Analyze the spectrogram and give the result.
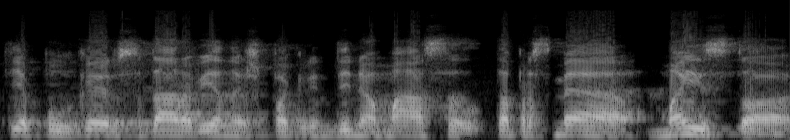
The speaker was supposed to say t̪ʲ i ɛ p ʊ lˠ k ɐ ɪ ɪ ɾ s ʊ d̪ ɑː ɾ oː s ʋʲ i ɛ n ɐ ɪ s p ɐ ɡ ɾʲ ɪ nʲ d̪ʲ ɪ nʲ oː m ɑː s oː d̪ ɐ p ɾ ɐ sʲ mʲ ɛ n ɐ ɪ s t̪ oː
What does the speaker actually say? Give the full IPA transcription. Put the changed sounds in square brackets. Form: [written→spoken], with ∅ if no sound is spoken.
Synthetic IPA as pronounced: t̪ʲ i ɛ p ʊ lˠ k ɐ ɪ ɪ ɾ s ʊ d̪ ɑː ɾ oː [s→∅] ʋʲ i ɛ n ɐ ɪ [s→ʃ] p ɐ ɡ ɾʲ ɪ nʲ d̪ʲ ɪ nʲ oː m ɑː s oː [d̪→t̪] ɐ p ɾ ɐ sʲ mʲ ɛ [n→m] ɐ ɪ s t̪ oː

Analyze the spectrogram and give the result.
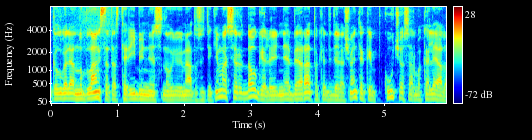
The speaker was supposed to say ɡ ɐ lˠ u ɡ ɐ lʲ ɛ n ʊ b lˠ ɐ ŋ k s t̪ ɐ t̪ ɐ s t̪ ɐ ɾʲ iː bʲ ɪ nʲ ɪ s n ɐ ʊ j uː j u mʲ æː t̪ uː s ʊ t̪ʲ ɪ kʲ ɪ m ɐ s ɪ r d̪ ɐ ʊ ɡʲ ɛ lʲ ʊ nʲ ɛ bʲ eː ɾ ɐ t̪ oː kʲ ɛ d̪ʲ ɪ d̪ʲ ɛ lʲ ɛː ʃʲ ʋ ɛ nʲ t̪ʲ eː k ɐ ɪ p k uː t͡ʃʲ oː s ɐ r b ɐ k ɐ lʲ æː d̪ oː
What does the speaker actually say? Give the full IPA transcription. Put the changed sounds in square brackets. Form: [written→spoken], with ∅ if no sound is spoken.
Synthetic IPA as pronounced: ɡ ɐ lˠ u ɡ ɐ lʲ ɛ n ʊ b lˠ ɐ ŋ k s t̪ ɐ t̪ ɐ s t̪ ɐ ɾʲ iː bʲ ɪ nʲ ɪ s n ɐ ʊ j uː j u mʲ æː t̪ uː s ʊ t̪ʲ ɪ kʲ ɪ m ɐ s ɪ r d̪ ɐ ʊ ɡʲ ɛ lʲ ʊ nʲ ɛ bʲ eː ɾ ɐ t̪ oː kʲ ɛ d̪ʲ ɪ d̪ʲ ɛ lʲ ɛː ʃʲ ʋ ɛ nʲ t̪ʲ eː k ɐ ɪ p k uː t͡ʃʲ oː s ɐ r b ɐ k ɐ lʲ æː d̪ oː

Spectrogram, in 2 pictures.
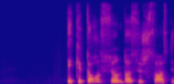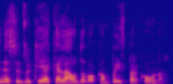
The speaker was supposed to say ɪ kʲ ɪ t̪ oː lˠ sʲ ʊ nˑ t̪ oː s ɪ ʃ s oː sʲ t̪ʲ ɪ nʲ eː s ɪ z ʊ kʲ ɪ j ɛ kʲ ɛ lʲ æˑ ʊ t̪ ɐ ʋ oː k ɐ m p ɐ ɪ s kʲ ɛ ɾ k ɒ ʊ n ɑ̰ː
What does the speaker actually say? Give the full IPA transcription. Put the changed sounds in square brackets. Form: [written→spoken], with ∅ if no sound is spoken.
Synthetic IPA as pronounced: ɪ kʲ ɪ t̪ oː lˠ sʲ ʊ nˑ t̪ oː s ɪ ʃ s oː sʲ t̪ʲ ɪ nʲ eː s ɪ z ʊ kʲ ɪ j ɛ kʲ ɛ lʲ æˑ ʊ [t̪→d̪] ɐ ʋ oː k ɐ m p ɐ ɪ s [kʲ→pʲ] ɛ ɾ k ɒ ʊ n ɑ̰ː

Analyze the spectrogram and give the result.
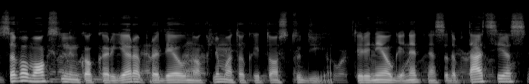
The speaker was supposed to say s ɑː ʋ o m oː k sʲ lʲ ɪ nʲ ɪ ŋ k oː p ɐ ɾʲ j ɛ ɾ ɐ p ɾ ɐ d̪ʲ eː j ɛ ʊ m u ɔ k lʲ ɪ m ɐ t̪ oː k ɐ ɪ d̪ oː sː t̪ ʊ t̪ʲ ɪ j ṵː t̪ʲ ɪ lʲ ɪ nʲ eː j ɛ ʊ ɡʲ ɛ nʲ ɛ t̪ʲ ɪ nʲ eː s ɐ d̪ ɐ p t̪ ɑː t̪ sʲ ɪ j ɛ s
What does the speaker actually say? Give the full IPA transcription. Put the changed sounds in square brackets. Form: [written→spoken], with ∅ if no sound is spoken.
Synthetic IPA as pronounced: s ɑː ʋ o m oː k sʲ lʲ ɪ nʲ ɪ ŋ k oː [p→k] ɐ ɾʲ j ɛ ɾ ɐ p ɾ ɐ d̪ʲ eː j ɛ ʊ [m→n] u ɔ k lʲ ɪ m ɐ t̪ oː k ɐ ɪ [d̪→t̪] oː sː t̪ ʊ [t̪ʲ→d̪ʲ] ɪ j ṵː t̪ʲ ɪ [lʲ→ɾʲ] ɪ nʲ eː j ɛ ʊ ɡʲ ɛ nʲ ɛ t̪ʲ ɪ nʲ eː s ɐ d̪ ɐ p t̪ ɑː t̪ sʲ ɪ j ɛ s

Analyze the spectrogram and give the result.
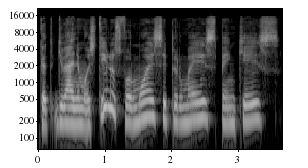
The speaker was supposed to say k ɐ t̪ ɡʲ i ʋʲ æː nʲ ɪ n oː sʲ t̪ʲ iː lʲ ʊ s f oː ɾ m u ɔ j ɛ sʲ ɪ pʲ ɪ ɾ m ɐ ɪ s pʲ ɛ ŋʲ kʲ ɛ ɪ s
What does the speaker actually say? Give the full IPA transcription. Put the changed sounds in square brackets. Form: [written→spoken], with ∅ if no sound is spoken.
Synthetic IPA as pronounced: k ɐ t̪ ɡʲ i ʋʲ æː nʲ ɪ [n→m] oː sʲ t̪ʲ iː lʲ ʊ s f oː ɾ m u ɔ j ɛ sʲ ɪ pʲ ɪ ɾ m ɐ ɪ s pʲ ɛ ŋʲ kʲ ɛ ɪ s

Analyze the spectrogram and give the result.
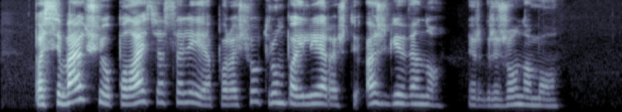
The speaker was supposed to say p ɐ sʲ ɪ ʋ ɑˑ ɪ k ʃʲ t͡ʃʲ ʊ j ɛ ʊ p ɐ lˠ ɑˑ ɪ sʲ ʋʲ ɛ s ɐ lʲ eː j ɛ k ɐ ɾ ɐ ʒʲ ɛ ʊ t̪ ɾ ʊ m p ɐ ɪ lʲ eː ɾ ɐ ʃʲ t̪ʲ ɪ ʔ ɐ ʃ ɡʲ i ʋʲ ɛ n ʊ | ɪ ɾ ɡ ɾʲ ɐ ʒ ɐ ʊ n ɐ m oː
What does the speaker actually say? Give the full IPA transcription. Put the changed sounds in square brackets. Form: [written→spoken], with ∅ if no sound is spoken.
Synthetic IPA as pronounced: p ɐ sʲ ɪ ʋ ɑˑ ɪ k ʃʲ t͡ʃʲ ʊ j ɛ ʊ p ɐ lˠ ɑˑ ɪ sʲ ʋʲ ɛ s ɐ lʲ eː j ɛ [k→p] ɐ ɾ ɐ [ʒʲ→ʃʲ] ɛ ʊ t̪ ɾ ʊ m p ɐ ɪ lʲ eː ɾ ɐ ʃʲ t̪ʲ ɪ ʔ ɐ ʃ ɡʲ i ʋʲ ɛ n ʊ | ɪ ɾ ɡ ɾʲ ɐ ʒ ɐ ʊ n ɐ m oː

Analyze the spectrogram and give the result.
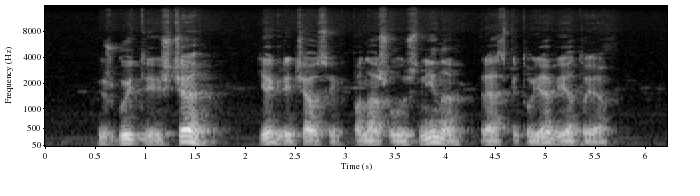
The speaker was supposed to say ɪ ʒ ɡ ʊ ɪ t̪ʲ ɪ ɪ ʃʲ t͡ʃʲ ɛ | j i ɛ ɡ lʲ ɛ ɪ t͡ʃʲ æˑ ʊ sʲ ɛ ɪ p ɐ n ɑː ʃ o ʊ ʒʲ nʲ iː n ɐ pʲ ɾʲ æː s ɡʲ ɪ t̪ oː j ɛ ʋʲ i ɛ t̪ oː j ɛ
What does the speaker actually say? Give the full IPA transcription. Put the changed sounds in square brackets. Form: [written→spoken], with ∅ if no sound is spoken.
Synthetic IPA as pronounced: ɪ ʒ ɡ ʊ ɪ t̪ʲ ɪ ɪ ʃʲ t͡ʃʲ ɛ | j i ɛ ɡ [lʲ→ɾʲ] ɛ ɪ t͡ʃʲ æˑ ʊ sʲ ɛ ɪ p ɐ n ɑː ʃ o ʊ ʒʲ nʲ iː n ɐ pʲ ɾʲ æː s [ɡʲ→kʲ] ɪ t̪ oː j ɛ ʋʲ i ɛ t̪ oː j ɛ

